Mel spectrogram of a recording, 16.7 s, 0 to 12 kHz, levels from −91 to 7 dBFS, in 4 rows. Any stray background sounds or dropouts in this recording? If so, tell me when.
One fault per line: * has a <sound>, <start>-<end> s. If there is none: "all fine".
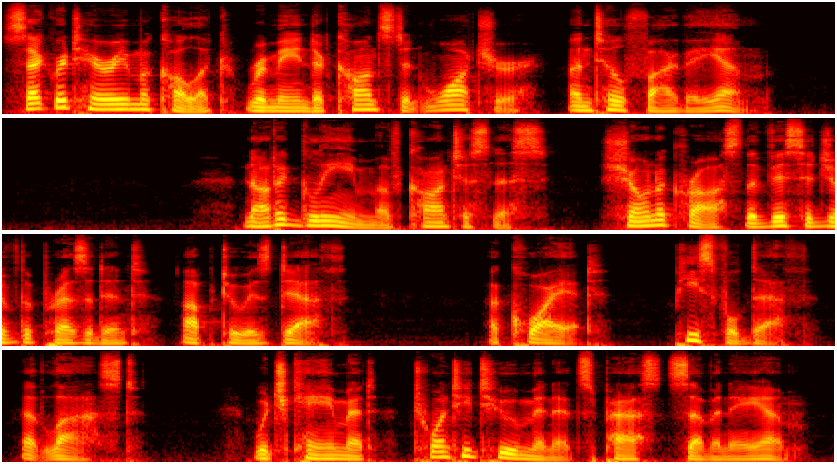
all fine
